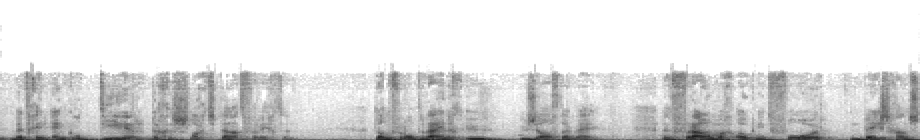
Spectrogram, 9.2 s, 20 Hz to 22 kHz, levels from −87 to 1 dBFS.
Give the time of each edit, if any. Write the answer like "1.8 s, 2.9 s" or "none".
none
